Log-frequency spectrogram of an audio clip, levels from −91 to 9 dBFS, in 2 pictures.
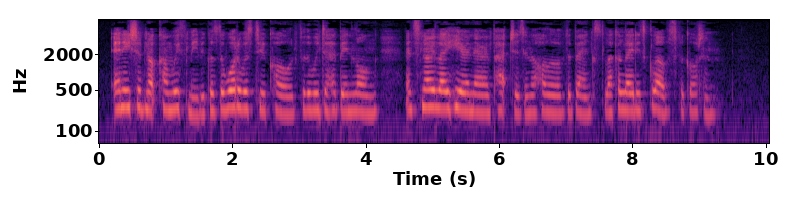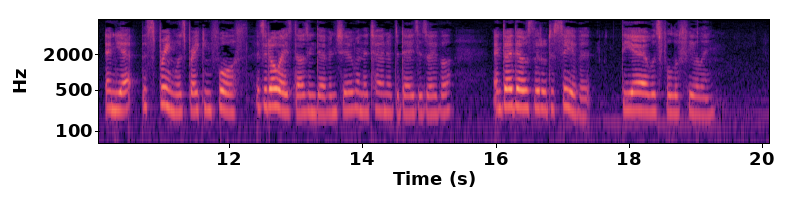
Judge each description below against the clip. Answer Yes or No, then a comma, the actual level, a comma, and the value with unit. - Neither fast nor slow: No, fast, 220 wpm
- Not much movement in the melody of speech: Yes, narrow, 2.3 semitones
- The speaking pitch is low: No, high, 220 Hz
